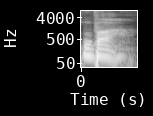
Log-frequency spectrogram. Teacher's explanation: वा जो है दंतोष्ठ ध्वनि होती है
